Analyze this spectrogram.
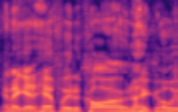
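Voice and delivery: ordinary talk, nothing marked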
